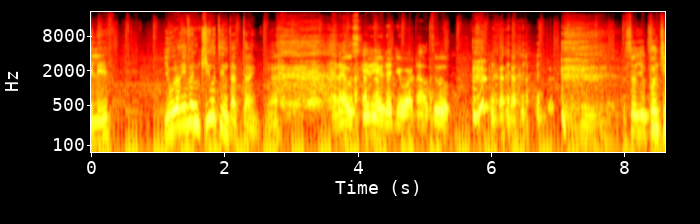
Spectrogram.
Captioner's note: laughters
